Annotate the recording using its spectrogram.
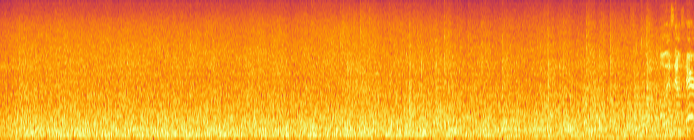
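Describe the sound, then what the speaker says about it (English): Water rushing through a turbine deep inside Greers Ferry Dam, a loud, steady broadband roar that holds without break, with voices faintly under it. "I promise that's water moving through the turbine."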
